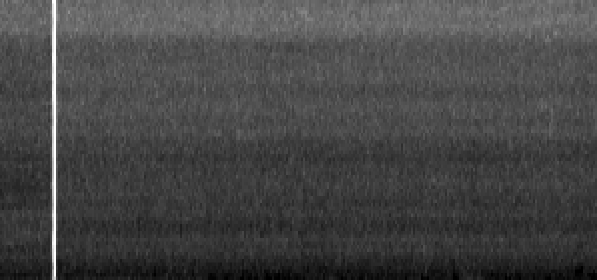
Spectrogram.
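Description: Steady, broadband rush of falling water from Yongchu Falls on Dutasan in Donghae, South Korea, heard from a distance, continuous and unbroken for the whole stretch.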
